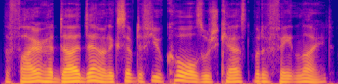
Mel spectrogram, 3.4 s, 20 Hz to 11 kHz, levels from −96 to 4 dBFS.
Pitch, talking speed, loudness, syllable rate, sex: 125 Hz, 265 wpm, -17 LUFS, 5.3 syllables/s, male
